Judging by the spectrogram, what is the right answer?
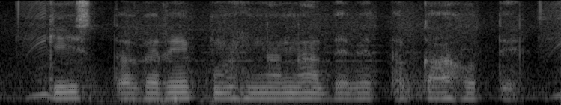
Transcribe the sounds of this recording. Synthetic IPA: kist̪ɐɡəɾeːkməɦinanəd̪eːbet̪əbkaɦoːt̪e

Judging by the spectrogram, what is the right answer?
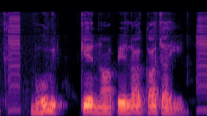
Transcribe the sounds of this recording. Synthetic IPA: bʱuːmi | keːnaːpeːlaːkaːt͡ʃaːɦiː

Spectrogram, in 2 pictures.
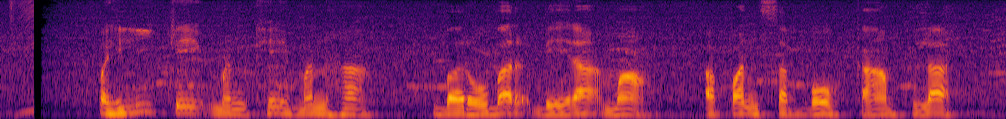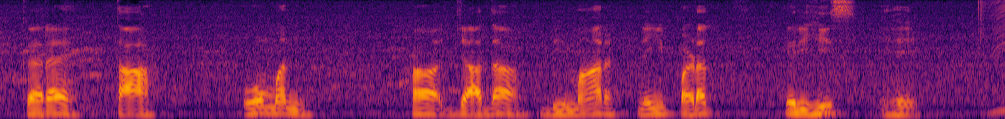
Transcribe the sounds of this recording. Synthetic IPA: pəɦɪlikemənkʰemənɦə | bəɾoːbəɾbeːɾamã | ɐpənsəbokaːmlə | kəɾet̪aː | omən | həd͡ʒjaːd̪abiːmaːɾnəɦĩpəɽət̪ | ɾɪɦɪs | ɦeː

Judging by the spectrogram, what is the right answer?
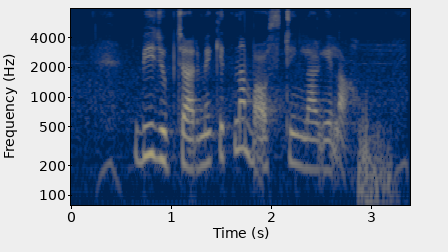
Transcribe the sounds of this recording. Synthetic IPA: biːd͡ʒʊpt͡ʃaːɾmẽkɪt̪naba̰ːʊsʈiːnlaːɡeːla̰ː

